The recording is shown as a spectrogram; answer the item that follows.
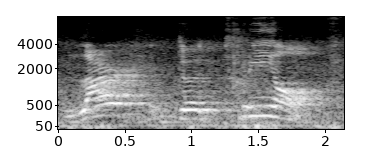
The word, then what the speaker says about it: L'Arc de Triomphe: L'Arc de Triomphe. And notice here on this R, I rolled my tongue a little bit.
